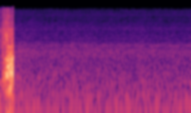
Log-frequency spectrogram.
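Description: A brief, loud cry that lasts only a fraction of a second and is cut off abruptly, followed by a faint, steady hiss.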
